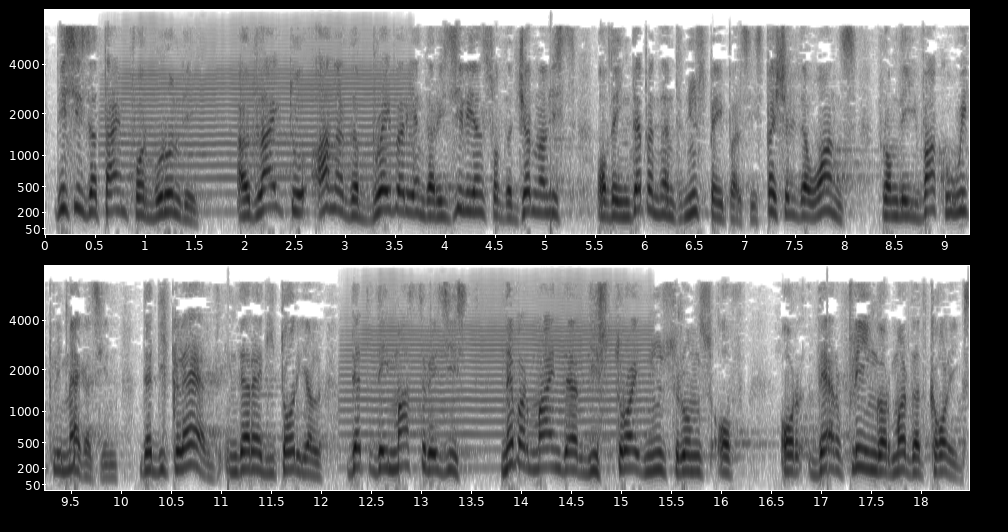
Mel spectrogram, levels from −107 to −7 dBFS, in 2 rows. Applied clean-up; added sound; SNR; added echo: none; Trumpet; 14 dB; none.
